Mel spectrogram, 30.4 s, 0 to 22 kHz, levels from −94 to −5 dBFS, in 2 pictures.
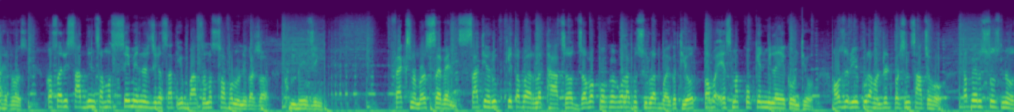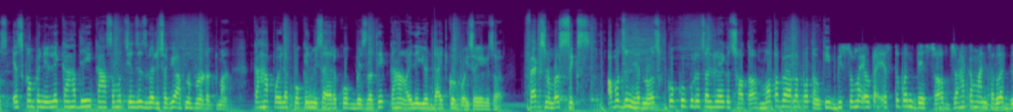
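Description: From the start of the clip to its end, the loudest peaks show hard clipping. The signal is driven about 4 dB past what one stage can pass, so roughly one sample in a hundred is sliced flat. Those flattened tops add high harmonics, heard as brief crackle on peaks rather than a continuous fuzz. Unlike codec distortion, it follows loudness: quiet passages stay clean, and the grit appears only where the level peaks.

At 27.65 s the audio switches abruptly to an adaptive stream at a lower bitrate, which lasts until the clip ends at 30.41 s. A slowing connection pushed the player onto a much thinner version of the stream. The collapse in detail fits a drop from around 64 kbit/s to about 12 kbit/s Opus. Codec artefacts rise. There is no gap or stutter, which separates this from dropouts or buffering. A single clean step in quality also distinguishes it from clipping, which comes and goes with level.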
